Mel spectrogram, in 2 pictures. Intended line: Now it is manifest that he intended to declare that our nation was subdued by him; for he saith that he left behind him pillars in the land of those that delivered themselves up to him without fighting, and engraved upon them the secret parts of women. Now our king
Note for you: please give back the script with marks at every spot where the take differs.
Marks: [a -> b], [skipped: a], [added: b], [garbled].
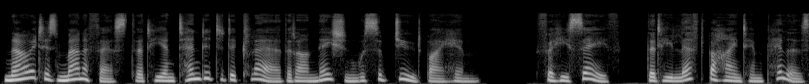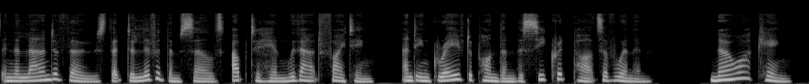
Now it is manifest that he intended to declare that our nation was subdued by him; for he saith that he left behind him pillars in the land of those that delivered themselves up to him without fighting, and engraved upon them the secret parts of women. Now our king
